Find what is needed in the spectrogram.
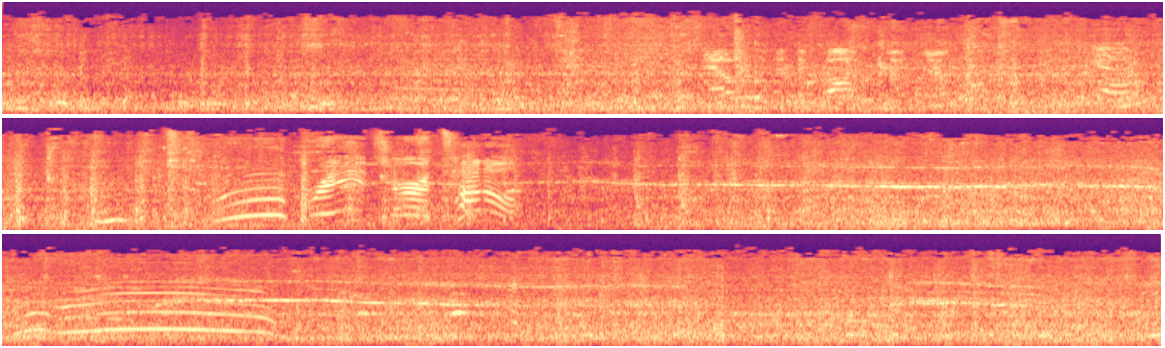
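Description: Small open-carriage ride train rumbling and clattering along its track, with a thin, slowly falling wheel squeal from about halfway through.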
